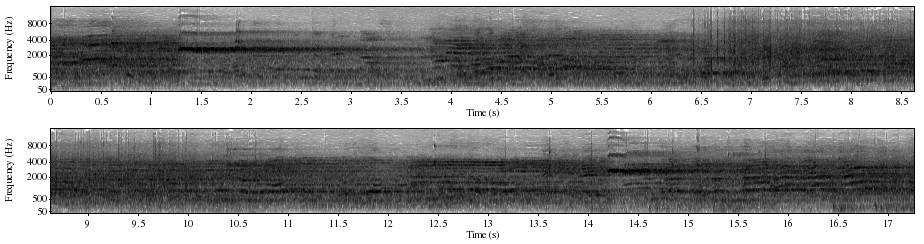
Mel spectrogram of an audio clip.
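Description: A crowd of spectators cheers and shouts loudly in an echoing indoor hall.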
